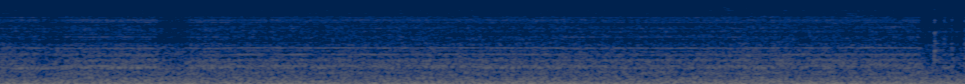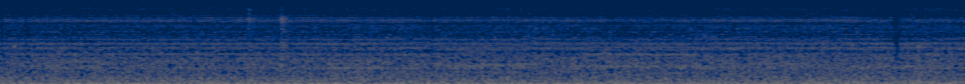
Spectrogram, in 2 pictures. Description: This is my PSU whining at me. Its bloody annoying.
